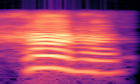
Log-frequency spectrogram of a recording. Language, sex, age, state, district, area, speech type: Maithili, male, 18-30, Bihar, Darbhanga, rural, conversation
